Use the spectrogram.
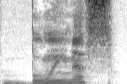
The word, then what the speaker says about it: Blenis: Robert Haynes, Jessica Manor, Joseph Blenis. Okay. It's probably Blenis. Blenis. Right, but it's spelled like penis with blow. Well, that's all right. It's Blenis. Penis.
